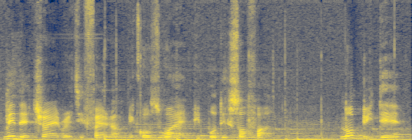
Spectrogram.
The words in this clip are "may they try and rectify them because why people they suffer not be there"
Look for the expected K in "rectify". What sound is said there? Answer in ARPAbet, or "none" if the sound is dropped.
none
